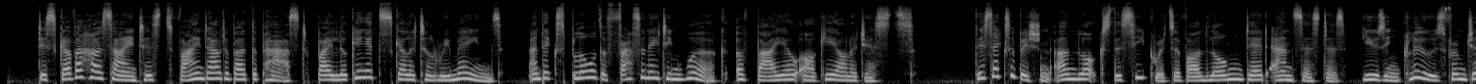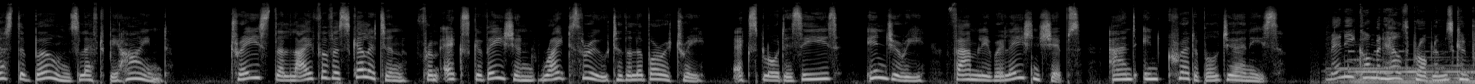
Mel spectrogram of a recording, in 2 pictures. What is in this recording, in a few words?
Narration Female, british; International Voiceover, British, Narration, Corporate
